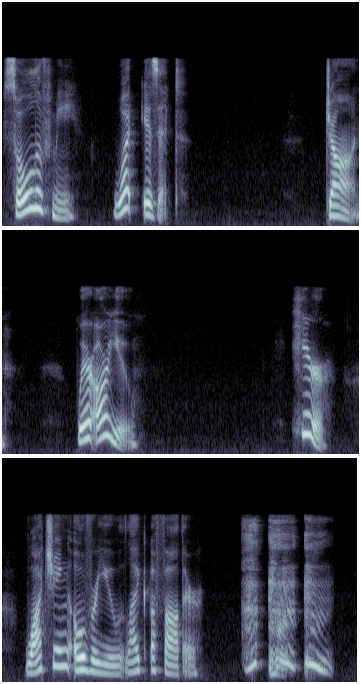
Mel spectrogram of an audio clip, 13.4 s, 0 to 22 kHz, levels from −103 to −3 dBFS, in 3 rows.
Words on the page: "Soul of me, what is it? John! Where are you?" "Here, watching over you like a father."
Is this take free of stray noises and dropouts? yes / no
no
